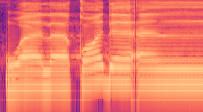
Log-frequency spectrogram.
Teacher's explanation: huruf nun sukun bertemu huruf za maka nun sukunnya melabur ke huruf za. Kita baca dengung dan samar. Dengungnya kita tahan dua sampai harakat.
